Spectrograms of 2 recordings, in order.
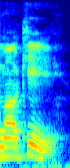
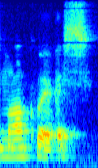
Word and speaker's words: Marquis: Marquis welcome to the wild dispatch Marquee welcome to the wild dispatch but actually I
